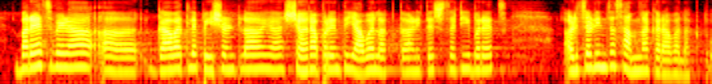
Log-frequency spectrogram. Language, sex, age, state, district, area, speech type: Marathi, female, 30-45, Maharashtra, Buldhana, urban, spontaneous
